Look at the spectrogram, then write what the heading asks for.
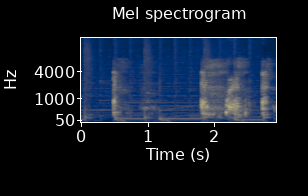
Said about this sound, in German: so der Huster bleibt jetzt hier drin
